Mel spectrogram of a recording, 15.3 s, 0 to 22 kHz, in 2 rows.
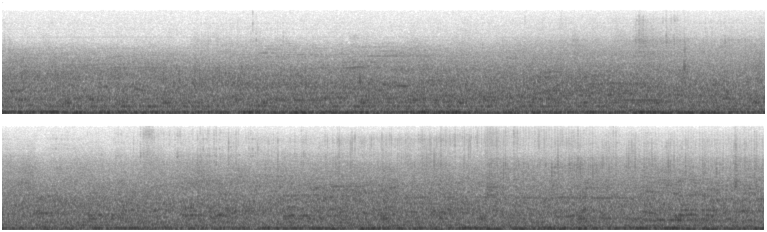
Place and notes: Dekanhuset, Biskopsgatan, Uppsala, Sweden - Friday night in central Uppsala, clock strikes eleven
A night in central Uppsala. The clock tower strikes eleven, cars on gravel, students shouting, bicycles rattling, party music from Värmlands nation in the background. Recorded with Zoom H2n, 2CH stereo mode, deadcat on, held in hand.
February 2019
